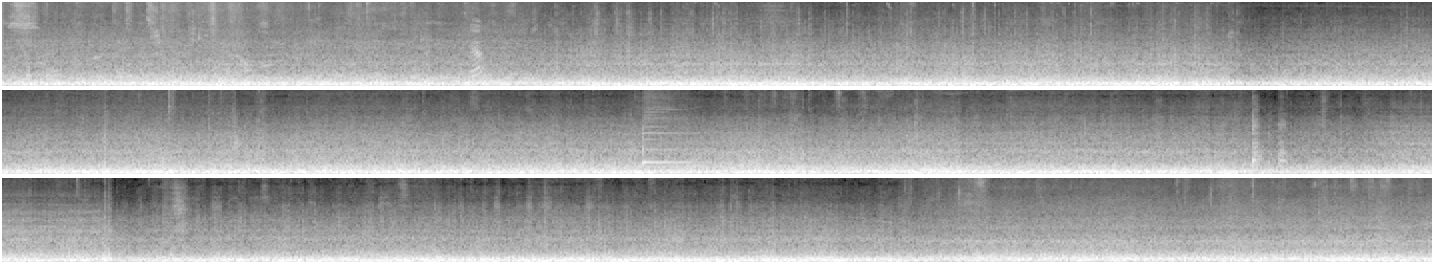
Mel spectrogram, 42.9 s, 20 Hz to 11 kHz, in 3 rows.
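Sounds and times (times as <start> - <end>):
jet engine and airflow rush: 0.0 - 42.9.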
